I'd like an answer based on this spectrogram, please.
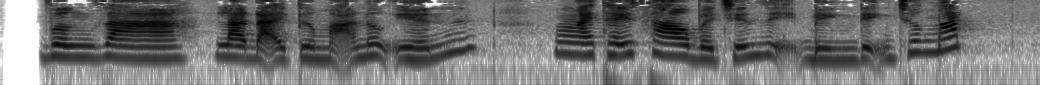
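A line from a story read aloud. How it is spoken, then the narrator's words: Smiling. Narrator (Vietnamese): Long Hưu mỉm cười nói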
